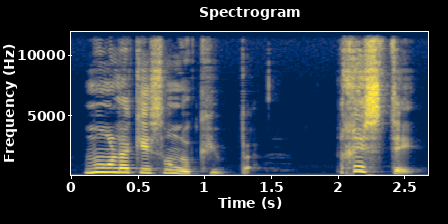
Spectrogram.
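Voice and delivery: high, commanding lady's reply; imperative. A narrator's reading. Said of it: "d'une voix impérative". (voix impérative, aiguë)

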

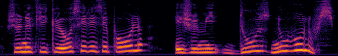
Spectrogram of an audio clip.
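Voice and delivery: usual speaking voice

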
